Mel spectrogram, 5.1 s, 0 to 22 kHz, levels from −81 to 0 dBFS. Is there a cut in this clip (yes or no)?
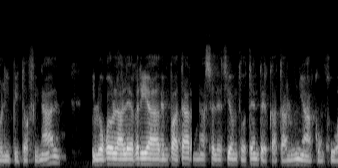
yes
